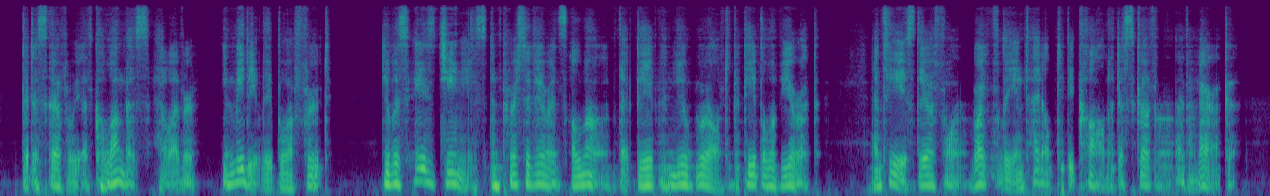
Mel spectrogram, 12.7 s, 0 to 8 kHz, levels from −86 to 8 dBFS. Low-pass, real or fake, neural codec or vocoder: 7.2 kHz; fake; codec, 24 kHz, 1 kbps, SNAC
